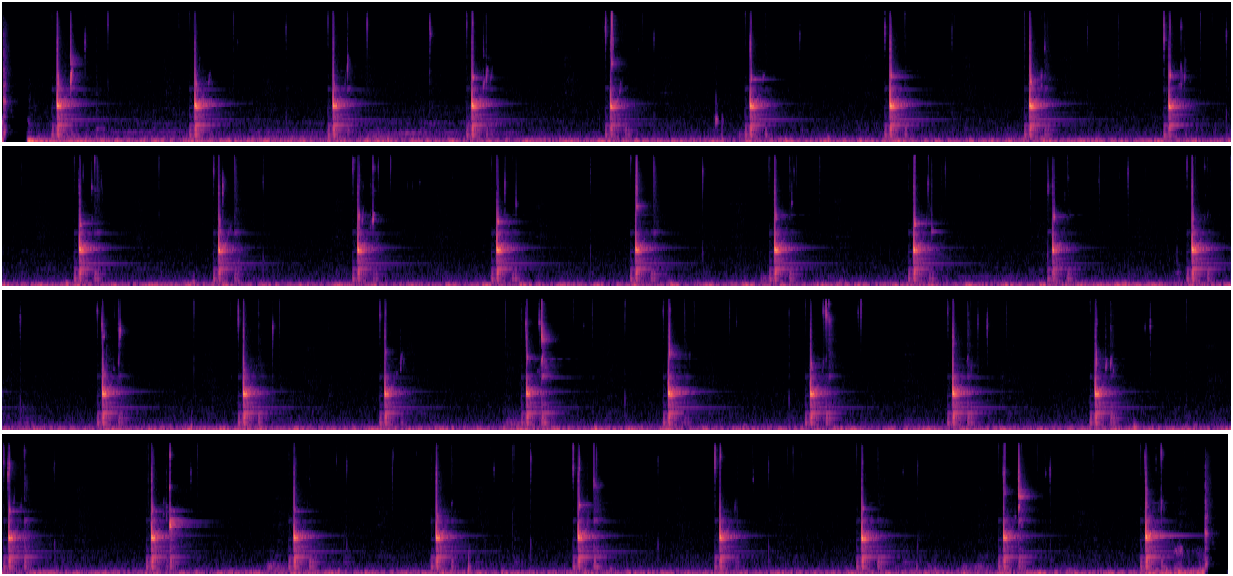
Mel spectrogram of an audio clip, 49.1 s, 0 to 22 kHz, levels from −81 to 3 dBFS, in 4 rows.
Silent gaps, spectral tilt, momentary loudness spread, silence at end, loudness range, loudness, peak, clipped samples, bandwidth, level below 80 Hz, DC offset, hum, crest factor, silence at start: none; -2.5 dB/octave; 26 LU; 0.15 s; 3 LU; -32 LUFS; -6 dBFS; under 0.1%; 17 kHz; -50 dBFS; under 0.1%; none; 30 dB; 0 s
